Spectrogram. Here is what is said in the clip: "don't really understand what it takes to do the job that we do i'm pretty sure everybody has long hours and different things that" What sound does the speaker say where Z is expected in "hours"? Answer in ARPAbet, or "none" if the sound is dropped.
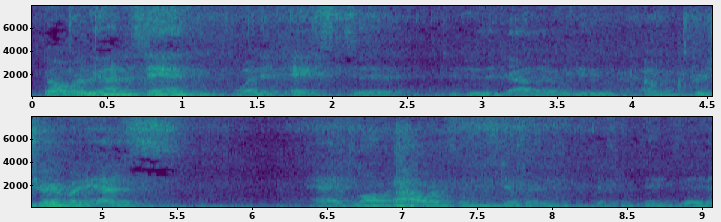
Z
